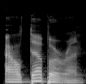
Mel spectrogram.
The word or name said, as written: Aldebaran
